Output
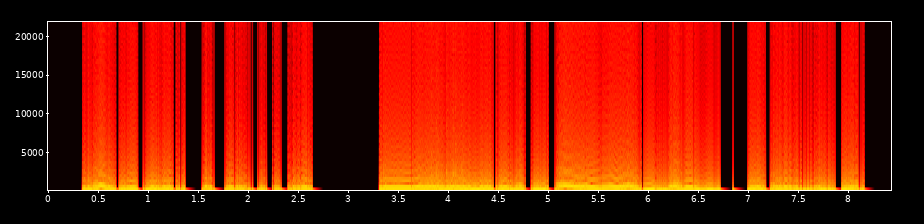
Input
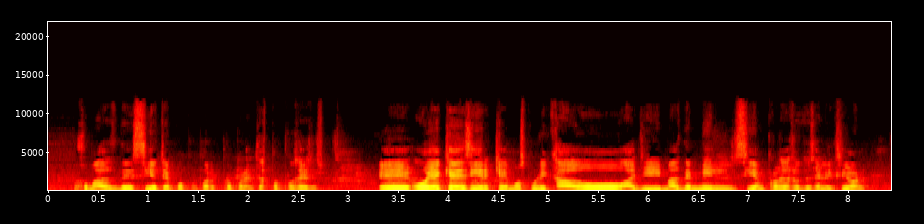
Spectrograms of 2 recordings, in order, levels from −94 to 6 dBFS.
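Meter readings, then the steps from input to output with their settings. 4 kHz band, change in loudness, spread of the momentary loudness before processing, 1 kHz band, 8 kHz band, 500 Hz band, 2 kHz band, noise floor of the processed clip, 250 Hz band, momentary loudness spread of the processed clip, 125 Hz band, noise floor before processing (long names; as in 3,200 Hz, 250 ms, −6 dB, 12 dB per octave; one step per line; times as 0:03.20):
+4.5 dB, −1.0 dB, 14 LU, −1.5 dB, can't be measured, −3.5 dB, +2.0 dB, below −85 dBFS, +2.5 dB, 5 LU, +10.0 dB, −54 dBFS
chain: every bin's largest magnitude spread in time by 60 ms
chorus effect 0.83 Hz, delay 20 ms, depth 3.3 ms
high-shelf EQ 2,100 Hz −2.5 dB
ambience of single reflections 52 ms −11.5 dB, 62 ms −10 dB
comparator with hysteresis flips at −27 dBFS
level +1.5 dB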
